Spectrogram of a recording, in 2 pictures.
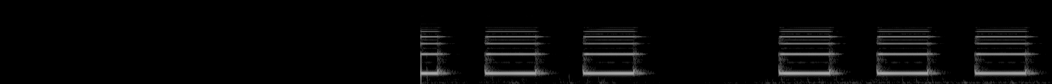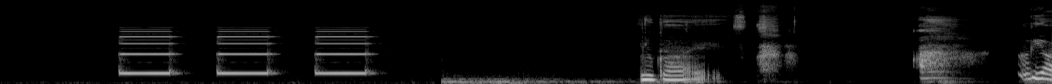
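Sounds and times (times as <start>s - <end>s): fire alarm horn beeping: 7.8s - 10.4s, 11.7s - 14.3s.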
